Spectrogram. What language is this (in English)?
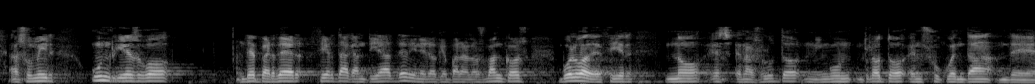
Spanish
